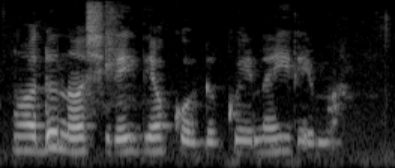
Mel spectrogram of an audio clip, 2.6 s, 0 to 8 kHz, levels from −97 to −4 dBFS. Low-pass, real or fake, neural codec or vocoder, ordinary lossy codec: none; real; none; none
